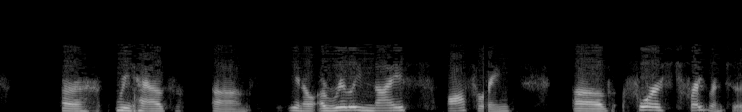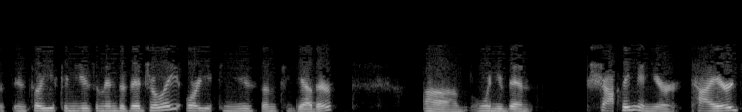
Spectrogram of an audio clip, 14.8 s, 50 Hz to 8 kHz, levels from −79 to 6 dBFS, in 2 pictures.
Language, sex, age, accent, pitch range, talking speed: English, female, 50-69, American, 150-175 Hz, 135 wpm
